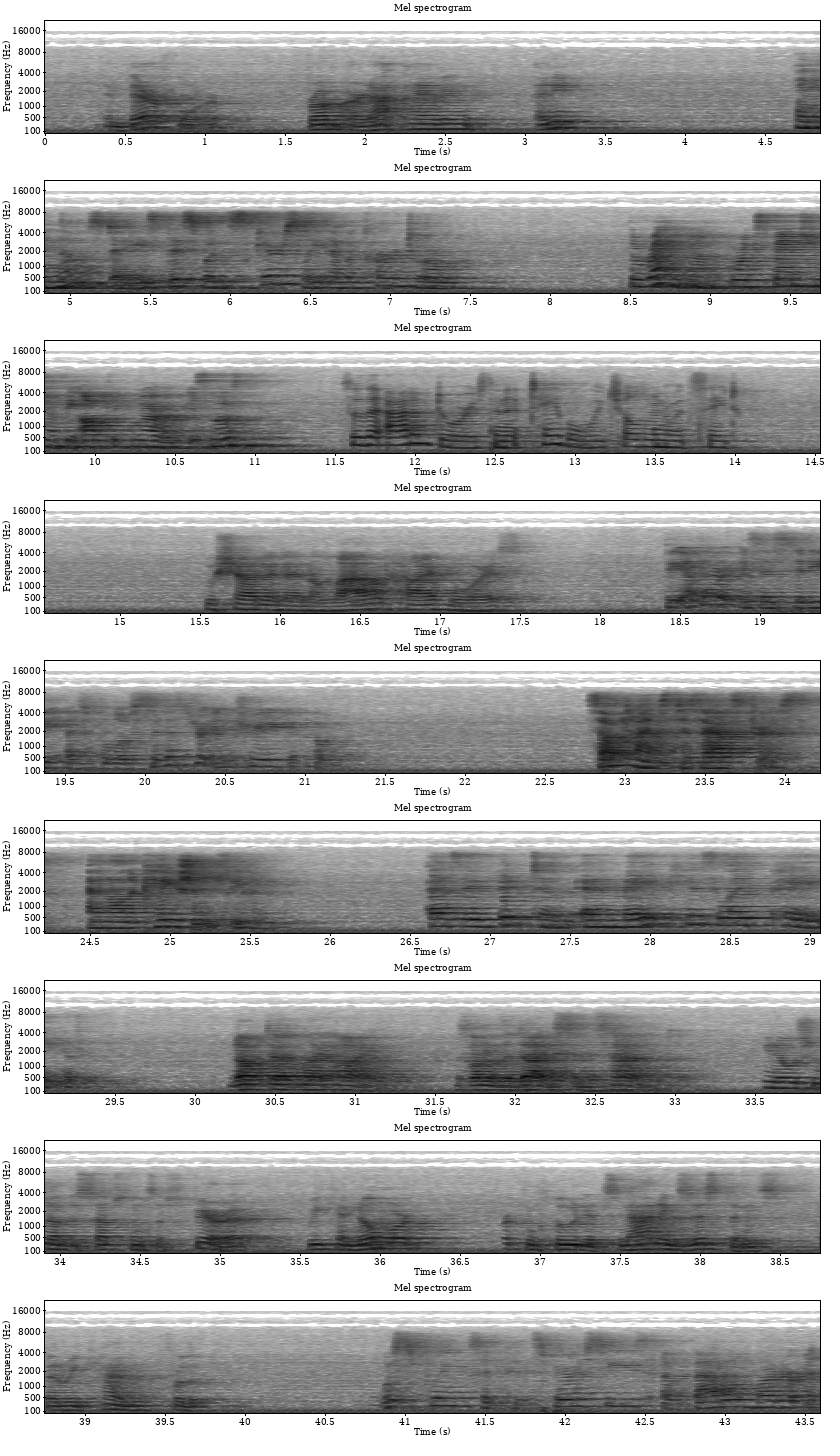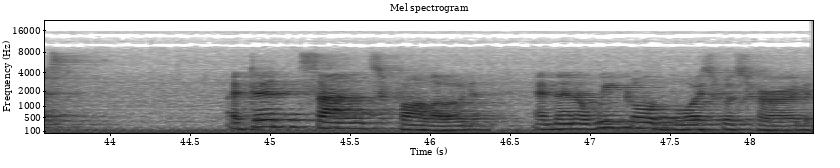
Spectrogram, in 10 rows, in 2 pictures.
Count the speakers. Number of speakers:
9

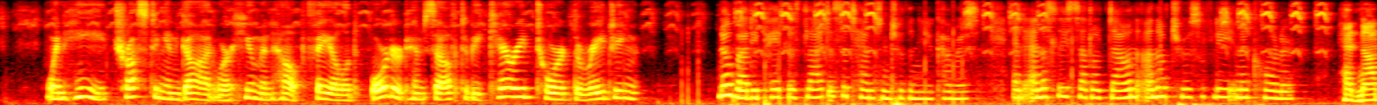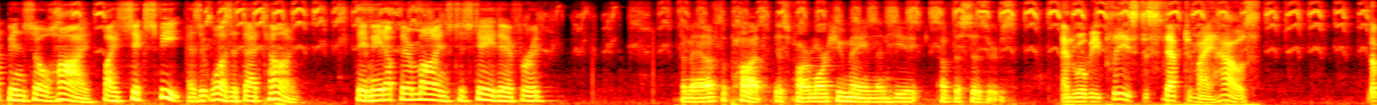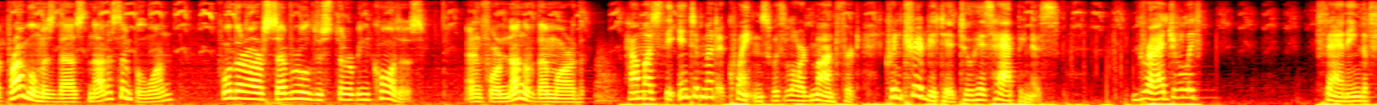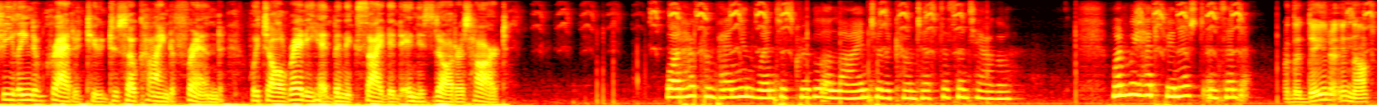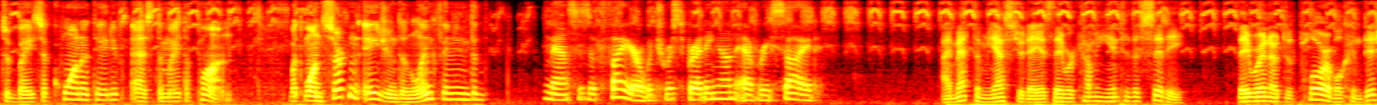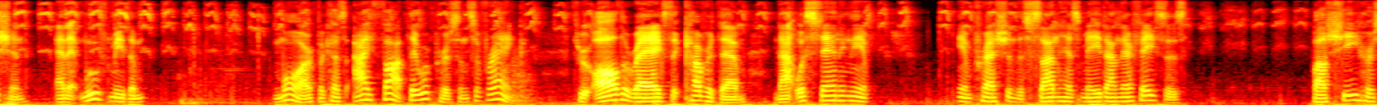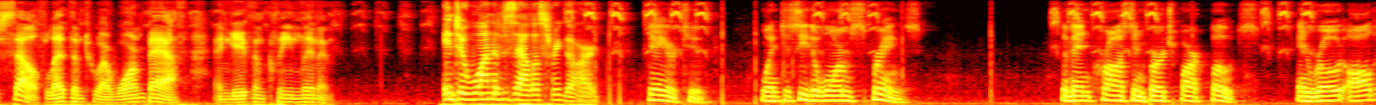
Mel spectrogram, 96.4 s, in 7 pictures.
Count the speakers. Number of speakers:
7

